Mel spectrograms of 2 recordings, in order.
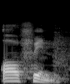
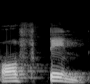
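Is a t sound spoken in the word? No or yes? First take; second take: no; yes. First: The word is said without a t sound. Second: The word is said with a t sound. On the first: The speaker calls it right. "মানে এই টি এর উচ্চারণ হবে না" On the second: The speaker calls it wrong. "আমরা অফটেন এরকম উচ্চারণ করব না"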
